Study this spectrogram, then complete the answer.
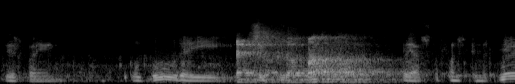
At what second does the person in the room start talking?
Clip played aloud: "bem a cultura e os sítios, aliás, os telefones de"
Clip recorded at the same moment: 2.4 s

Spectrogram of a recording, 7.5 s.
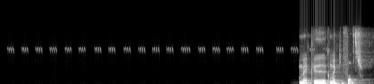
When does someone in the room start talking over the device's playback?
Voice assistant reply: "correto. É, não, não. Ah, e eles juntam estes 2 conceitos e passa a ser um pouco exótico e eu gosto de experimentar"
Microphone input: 5.9 s

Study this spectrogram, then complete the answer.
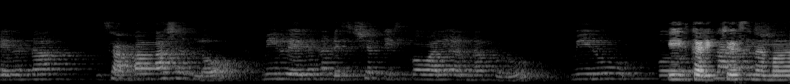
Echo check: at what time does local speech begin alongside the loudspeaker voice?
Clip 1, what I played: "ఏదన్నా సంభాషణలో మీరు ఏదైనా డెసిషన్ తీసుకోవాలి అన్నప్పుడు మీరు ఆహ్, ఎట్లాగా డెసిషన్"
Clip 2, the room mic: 6.8 s

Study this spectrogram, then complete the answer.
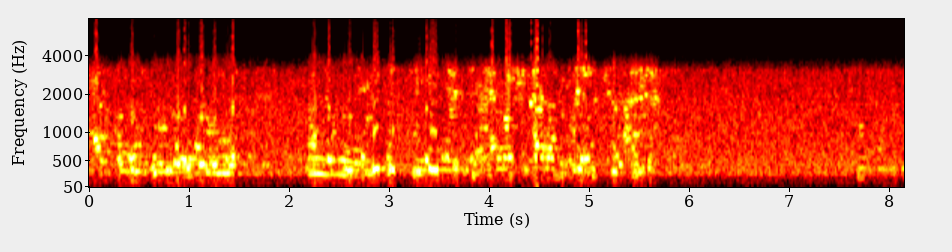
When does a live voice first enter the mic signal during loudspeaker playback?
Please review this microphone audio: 2.2 s

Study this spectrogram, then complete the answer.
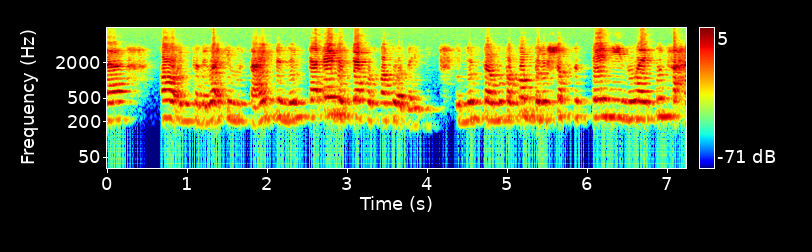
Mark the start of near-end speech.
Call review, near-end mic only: none

